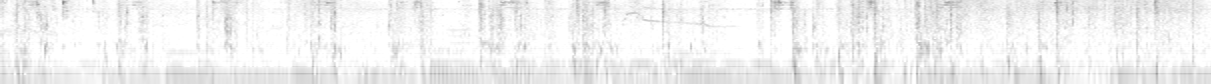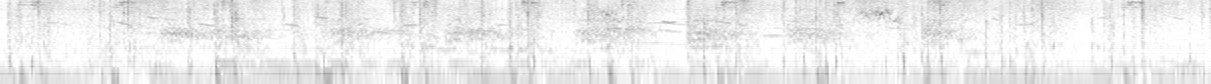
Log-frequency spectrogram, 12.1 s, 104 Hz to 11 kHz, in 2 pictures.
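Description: Horse hooves clip-clopping steadily in the video game Red Dead Redemption 2, a continuous close rhythmic gait over a low engine-like drone, with faint snorts and tack jingling later on.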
